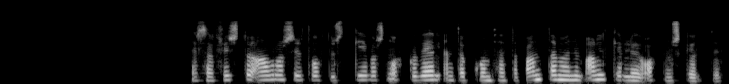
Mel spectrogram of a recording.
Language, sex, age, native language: Icelandic, female, 50-59, Icelandic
